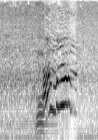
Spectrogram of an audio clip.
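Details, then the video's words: Pet dog making a short talking-like vocalization, a single rising then falling whine-like yowl with clear harmonics lasting about half a second, over a low steady background hum. "My Talking dog"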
